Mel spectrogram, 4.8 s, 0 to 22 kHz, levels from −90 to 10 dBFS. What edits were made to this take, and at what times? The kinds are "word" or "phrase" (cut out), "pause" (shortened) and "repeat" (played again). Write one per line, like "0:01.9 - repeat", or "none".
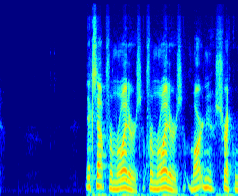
0:02.9 - repeat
